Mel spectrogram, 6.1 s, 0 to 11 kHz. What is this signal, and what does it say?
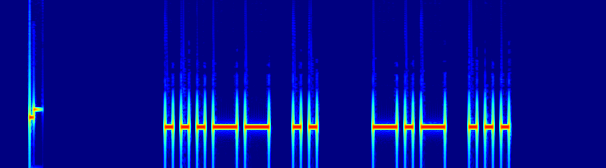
Morse code, heard as a keyed tone, about 15 wpm, 700 Hz. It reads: 3I KS
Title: Winter Field Day Exchanges 15wpm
